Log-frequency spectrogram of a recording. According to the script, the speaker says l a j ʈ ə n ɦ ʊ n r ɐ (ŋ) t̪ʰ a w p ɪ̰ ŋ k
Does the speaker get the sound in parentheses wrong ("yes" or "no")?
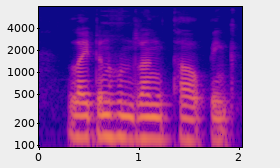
no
